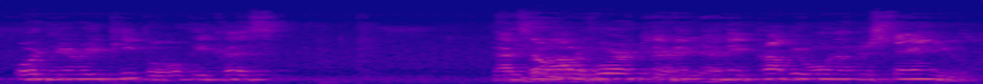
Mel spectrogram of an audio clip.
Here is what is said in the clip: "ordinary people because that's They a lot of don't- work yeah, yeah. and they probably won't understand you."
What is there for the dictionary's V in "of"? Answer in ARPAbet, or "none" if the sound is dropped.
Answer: V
